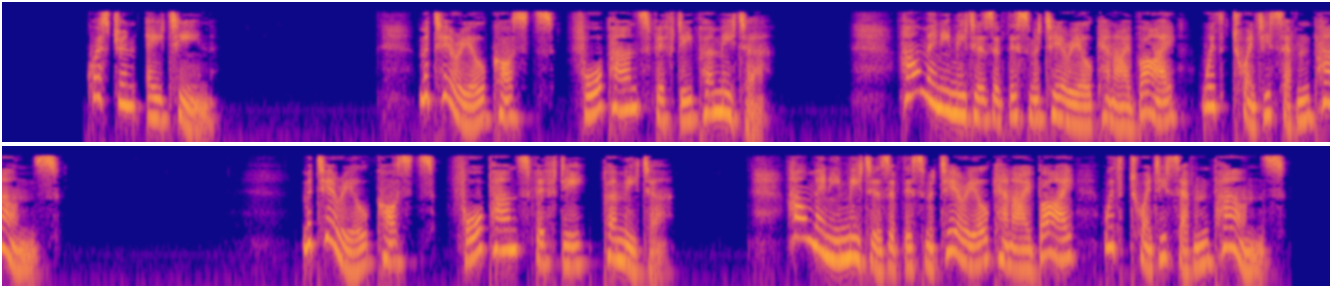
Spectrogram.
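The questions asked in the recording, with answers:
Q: How many meters of this material can I buy with £27?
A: 6 m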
